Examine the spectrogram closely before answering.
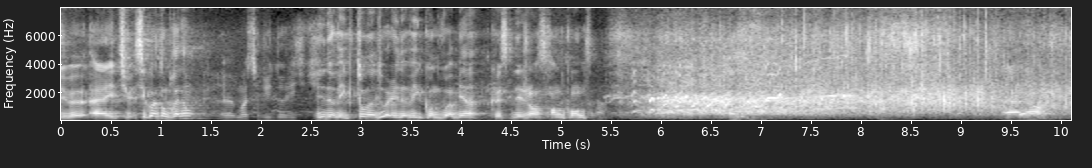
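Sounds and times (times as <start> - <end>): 
speech: 0.0 - 6.1, 6.7 - 7.2, 9.4 - 10.0
laughter: 5.4 - 8.5
audience applause: 6.1 - 10.0.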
